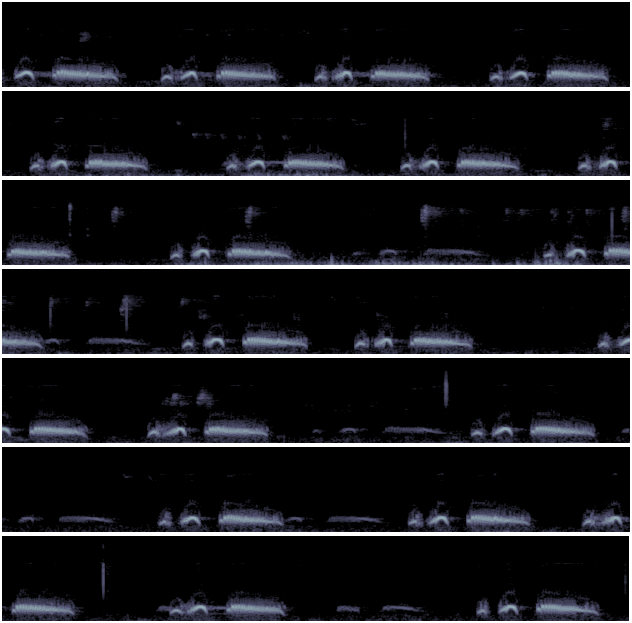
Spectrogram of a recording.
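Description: Spotted dove cooing close by: a long run of low, repeated coos, about one and a half a second, with softer notes between and a few brief pauses.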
